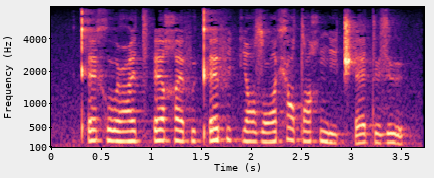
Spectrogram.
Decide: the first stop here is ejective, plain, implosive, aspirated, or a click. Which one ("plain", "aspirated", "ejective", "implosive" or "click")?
ejective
